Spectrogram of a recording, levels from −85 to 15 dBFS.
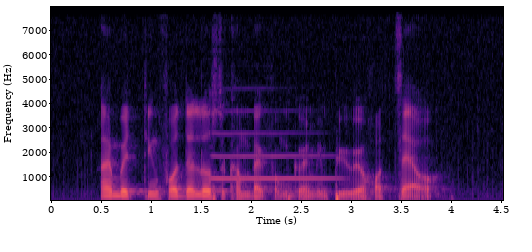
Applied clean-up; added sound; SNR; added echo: none; Wind instrument, woodwind instrument; 15 dB; none.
